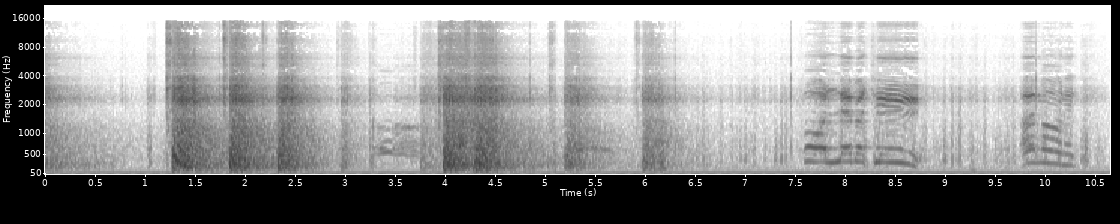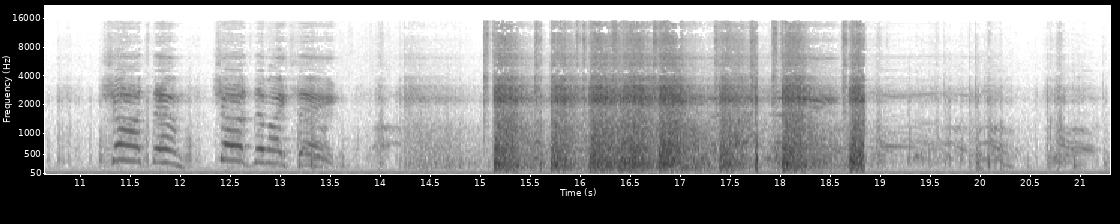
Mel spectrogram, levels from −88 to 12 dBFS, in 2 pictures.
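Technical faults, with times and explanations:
Throughout, crude rate conversion: samples are repeated rather than filtered, which fits a 44.1 kHz to 48 kHz change, leaving an inharmonic fizz roughly 25 dB under loud, bright passages. A spectrogram shows faint mirrored tones; the waveform shows small stair-steps.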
